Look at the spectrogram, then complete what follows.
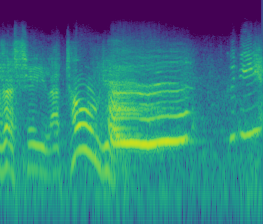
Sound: bark

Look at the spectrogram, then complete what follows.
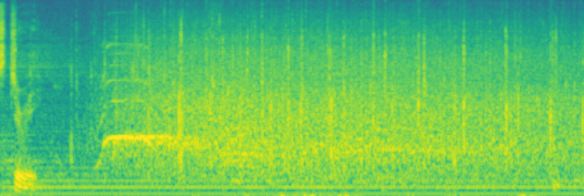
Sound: audience applause

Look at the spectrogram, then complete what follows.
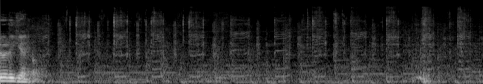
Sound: water sprayer spraying

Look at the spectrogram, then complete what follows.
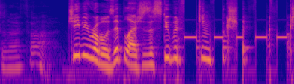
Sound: beep

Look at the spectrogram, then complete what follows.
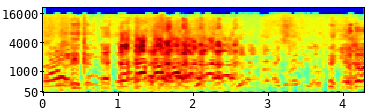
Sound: laughter

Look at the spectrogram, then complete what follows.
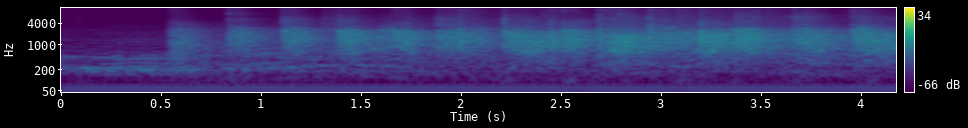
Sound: audience applauds

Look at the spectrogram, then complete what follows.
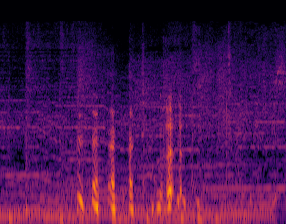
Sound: laughter

